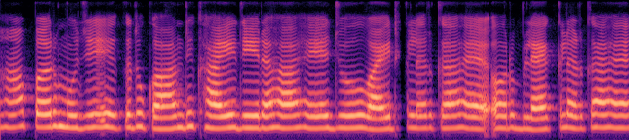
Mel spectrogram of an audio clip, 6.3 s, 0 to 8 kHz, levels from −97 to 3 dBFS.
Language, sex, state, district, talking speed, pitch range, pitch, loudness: Hindi, female, Punjab, Fazilka, 180 wpm, 255-275 Hz, 265 Hz, -15 LUFS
